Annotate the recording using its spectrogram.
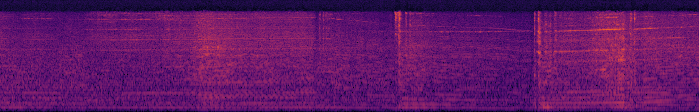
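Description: A race car engine drones steadily, its pitch shifting as gears change.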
